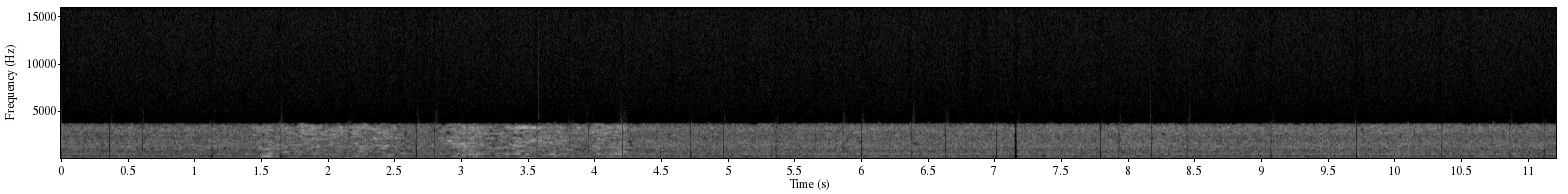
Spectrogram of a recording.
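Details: Honey bees of a reproductive swarm entering a swarm trap at Painted Peacock Manor, 04/07/21. A continuous low buzzing drone runs under the whole clip. A brief rustling burst comes in the first few seconds.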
